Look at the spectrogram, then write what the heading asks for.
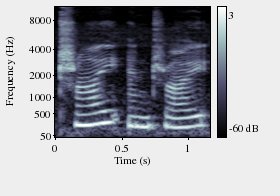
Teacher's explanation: Moving on, the next type of sounds, consonant sounds, are post-alveolar. In this, the tip of the tongue is the active articulator and the part just behind the teeth ridge is called the passive articulator.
